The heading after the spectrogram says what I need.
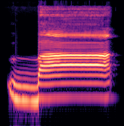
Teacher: এই বাটা দুই ঠোঁট থেকে উচ্চারণ হবে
